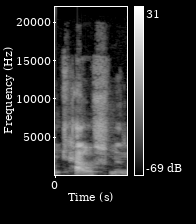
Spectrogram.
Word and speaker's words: Kaufman: It is actually Kaufman, like sauerkraut.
